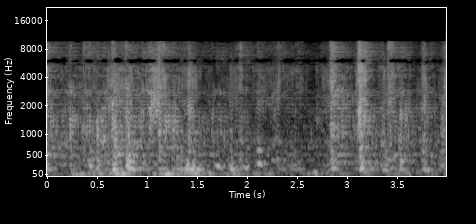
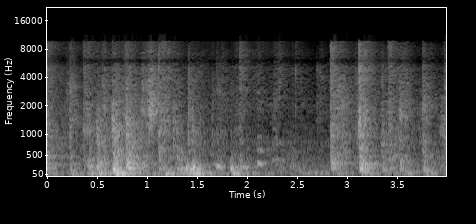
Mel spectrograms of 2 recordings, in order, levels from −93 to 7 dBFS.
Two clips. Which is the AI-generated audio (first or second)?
first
